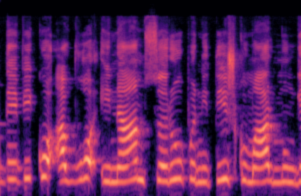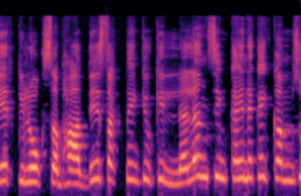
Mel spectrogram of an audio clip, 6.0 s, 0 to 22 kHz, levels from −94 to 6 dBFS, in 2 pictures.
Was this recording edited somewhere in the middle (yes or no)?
no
